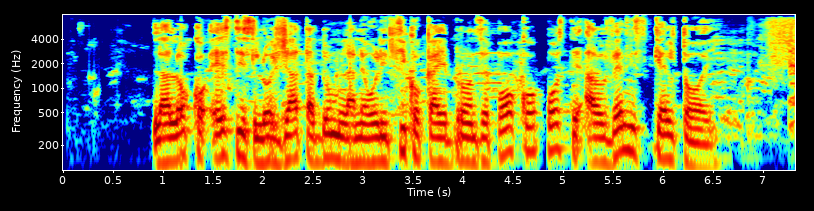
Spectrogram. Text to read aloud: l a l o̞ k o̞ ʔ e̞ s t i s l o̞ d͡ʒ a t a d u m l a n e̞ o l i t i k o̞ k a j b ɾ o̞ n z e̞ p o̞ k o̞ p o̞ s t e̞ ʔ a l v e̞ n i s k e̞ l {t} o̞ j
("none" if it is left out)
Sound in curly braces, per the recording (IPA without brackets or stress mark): t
